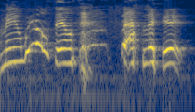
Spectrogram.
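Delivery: high, slow, laughing worker voice; a lightly voiced worker, giggling through it; mock drive-through worker. Voicing the McDonald's worker.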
